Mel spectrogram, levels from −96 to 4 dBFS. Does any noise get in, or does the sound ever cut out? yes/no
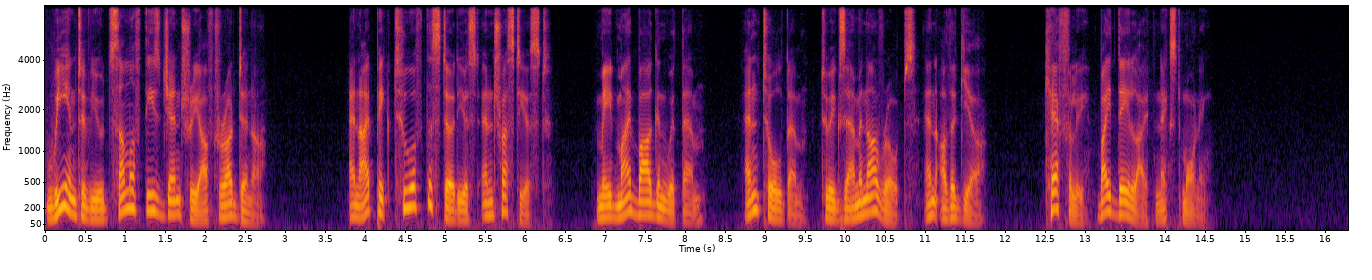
no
